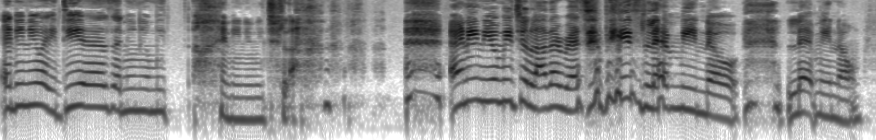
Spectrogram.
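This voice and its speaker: A young woman with a raspy voice hosting her own podcast, talking loosely and casually, swearing freely, a little tipsy. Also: sits high, sing-song, unhurried, pauses often, dry recording. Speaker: podcast host. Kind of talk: casual solo monologue.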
